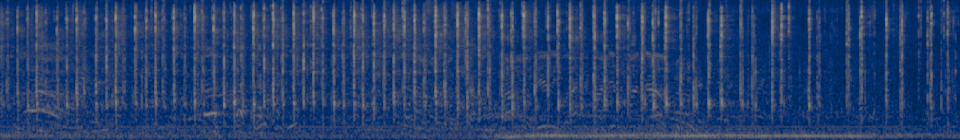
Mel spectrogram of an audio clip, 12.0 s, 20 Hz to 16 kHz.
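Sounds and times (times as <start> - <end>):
hooves on asphalt road: 0.0 - 12.0.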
